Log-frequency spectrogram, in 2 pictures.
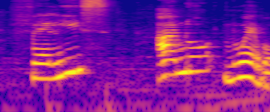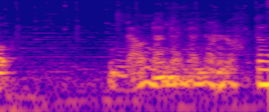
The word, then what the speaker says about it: año: Año. Año means year. But what happens if you confuse it and instead of año, you say ano?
